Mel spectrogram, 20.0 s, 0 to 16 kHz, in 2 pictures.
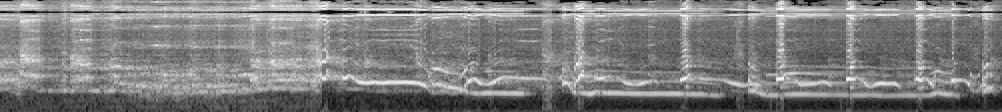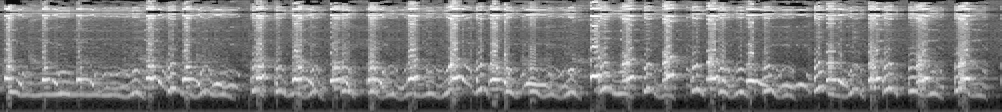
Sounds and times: Howl: 0.0 - 20.0.

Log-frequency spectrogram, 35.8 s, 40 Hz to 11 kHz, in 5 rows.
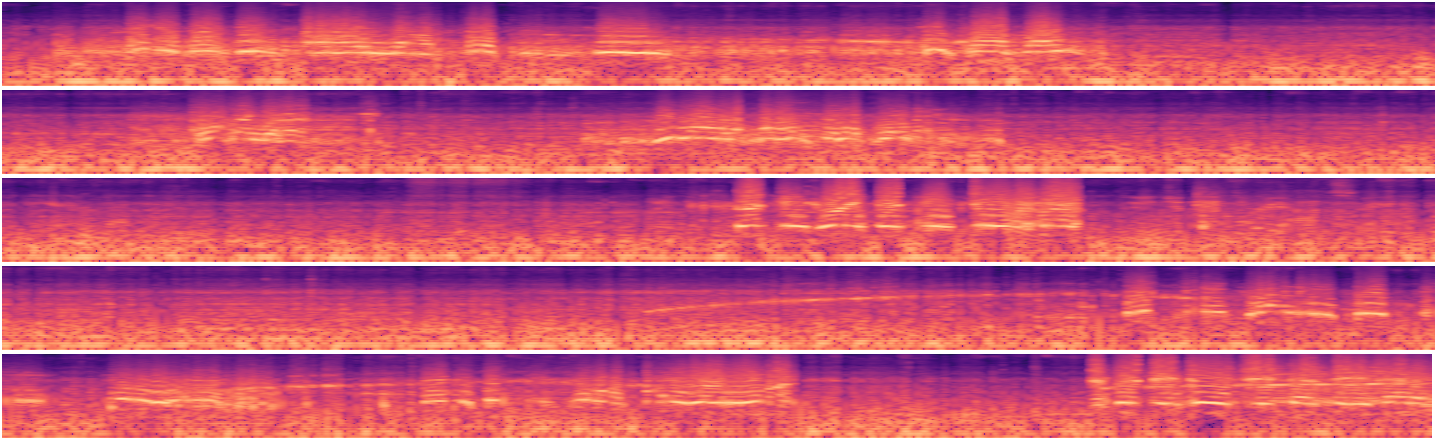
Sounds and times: Vehicle: 0.0 - 35.8
Speech: 0.6 - 3.4, 4.6 - 5.5, 8.1 - 9.0, 10.1 - 12.2, 17.6 - 21.2, 27.1 - 29.8, 30.7 - 32.6, 34.1 - 35.8.

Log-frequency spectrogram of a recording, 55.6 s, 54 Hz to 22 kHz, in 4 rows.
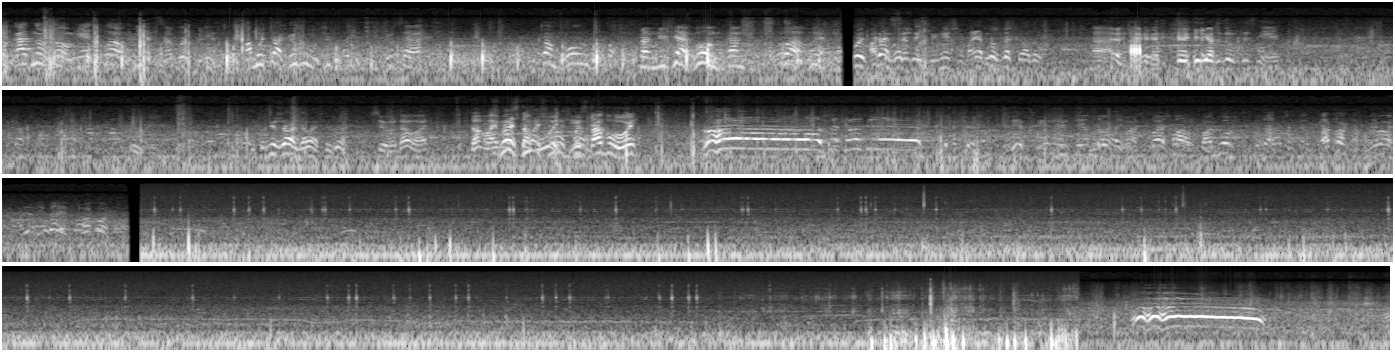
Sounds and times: Speech: 0.0 - 4.4, 5.4 - 12.8, 13.8 - 20.3, 20.9 - 29.0
Run: 0.0 - 29.8, 48.4 - 55.6.

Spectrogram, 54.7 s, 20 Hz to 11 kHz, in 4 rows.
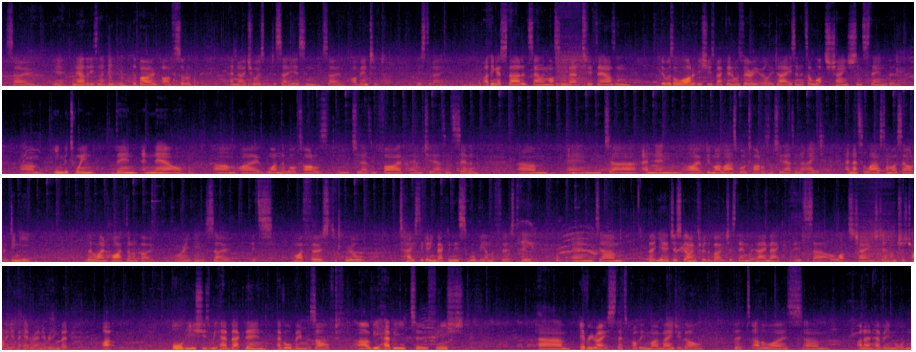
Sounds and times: Speech: 0.0 - 27.8, 28.6 - 42.7, 43.6 - 48.0, 49.1 - 54.6.

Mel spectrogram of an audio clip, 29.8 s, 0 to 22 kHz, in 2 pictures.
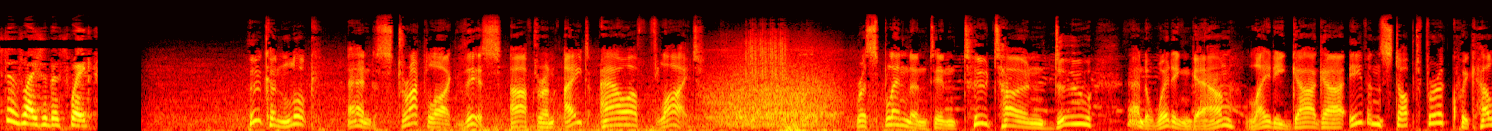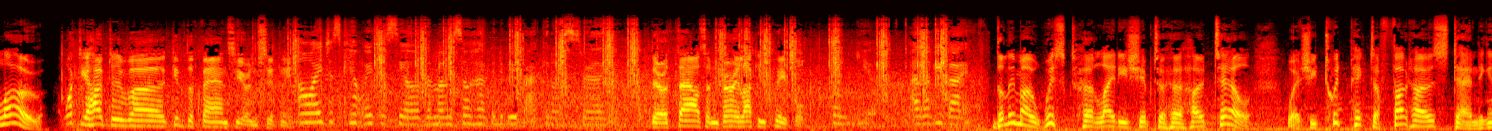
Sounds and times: Speech: 2.5 - 7.0, 8.6 - 29.8.

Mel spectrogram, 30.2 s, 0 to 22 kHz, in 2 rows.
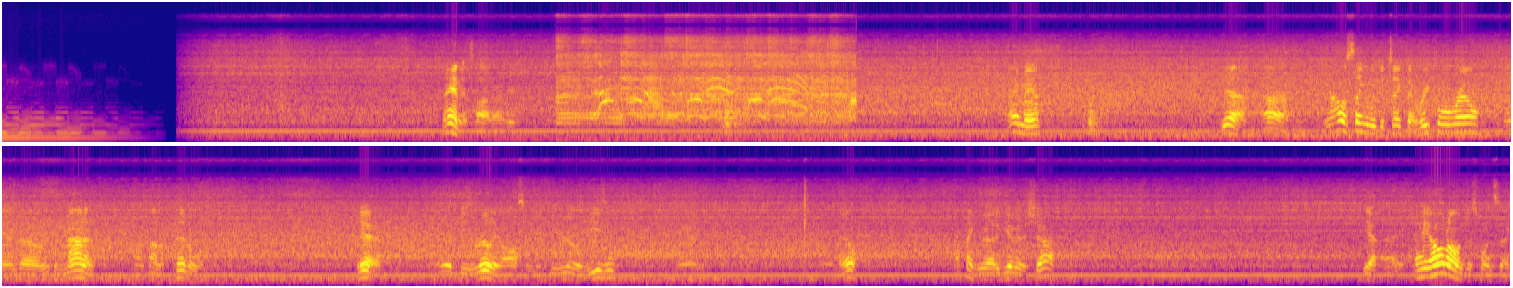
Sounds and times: Speech: 4.4 - 5.2, 10.0 - 10.4, 12.2 - 17.1, 18.6 - 21.2, 23.4 - 23.7, 24.6 - 25.6, 28.7 - 30.1.

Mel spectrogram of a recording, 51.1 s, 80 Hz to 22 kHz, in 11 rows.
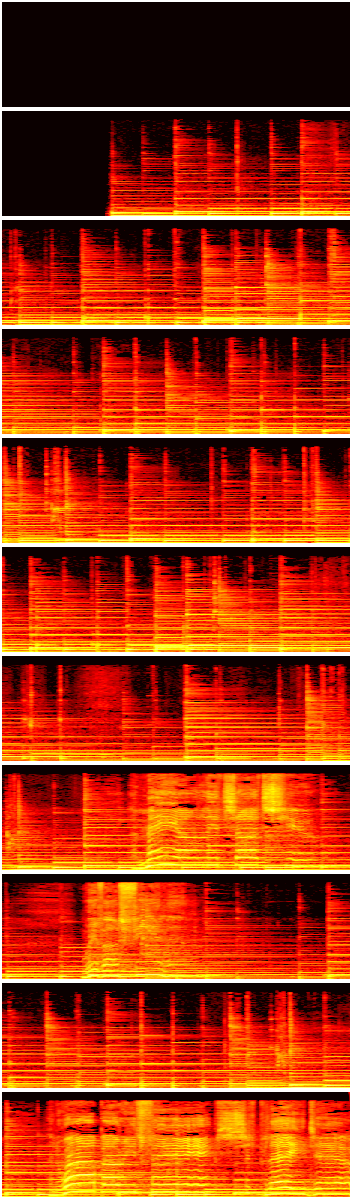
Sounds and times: Music: 6.0 - 51.0.

